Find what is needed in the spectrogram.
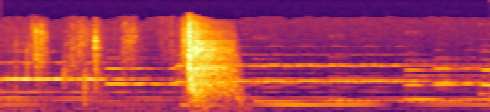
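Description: Soft drama underscore with held tones. About a second in there is a single loud thunk of a hand setting something down on a tabletop, with a few faint taps before it.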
